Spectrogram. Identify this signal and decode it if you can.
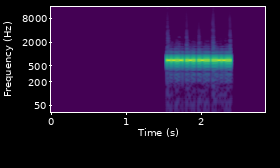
Morse code, heard as a keyed tone, about 74 wpm, 700 Hz. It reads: QRL?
